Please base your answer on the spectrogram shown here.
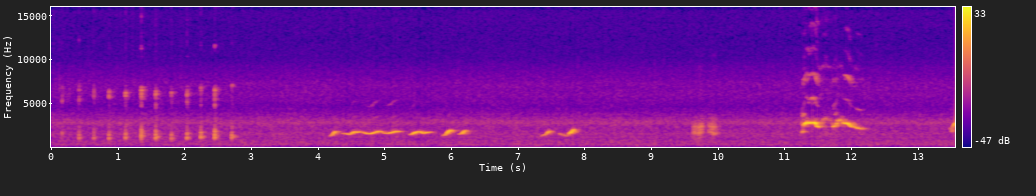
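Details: Pet African grey parrot imitating sounds: a run of about a dozen sharp clicks, then wavering whistled phrases, short rising whistles and a final warbled figure, with pauses between.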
